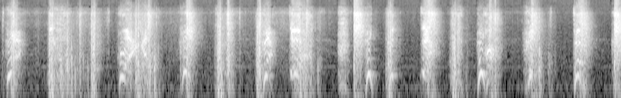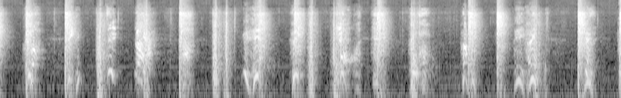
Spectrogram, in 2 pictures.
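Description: Dubbed kung fu fight sound effects: a fast, continuous series of punch-and-block whacks, about two a second.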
